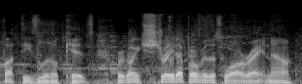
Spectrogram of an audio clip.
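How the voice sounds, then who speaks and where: A man's voice: deep voice, steady tone, a little fast. A young man streaming a game, reading viewer messages aloud and joking with crude, profane banter. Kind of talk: casual gaming livestream chat. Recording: music playing behind voice.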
